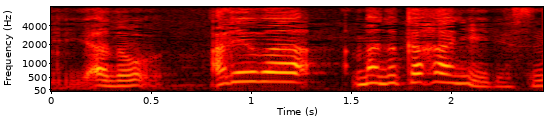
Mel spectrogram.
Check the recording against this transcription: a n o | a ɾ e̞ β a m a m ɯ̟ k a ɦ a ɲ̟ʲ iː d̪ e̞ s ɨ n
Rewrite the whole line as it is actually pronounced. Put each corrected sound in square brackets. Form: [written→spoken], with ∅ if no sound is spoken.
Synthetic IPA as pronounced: a n o | a ɾ e̞ β a m a [m→n] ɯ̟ k a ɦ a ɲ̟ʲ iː d̪ e̞ s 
